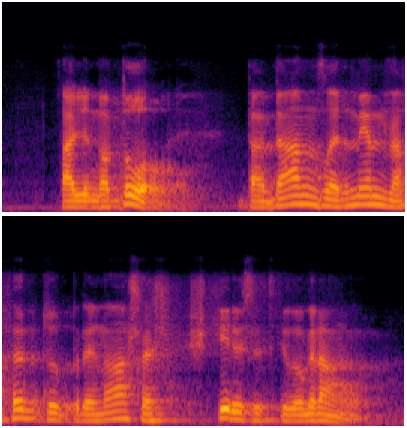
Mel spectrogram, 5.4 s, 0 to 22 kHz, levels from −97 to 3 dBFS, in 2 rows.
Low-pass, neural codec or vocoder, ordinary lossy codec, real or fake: 7.2 kHz; codec, 16 kHz, 1 kbps, FunCodec, trained on LibriTTS, 50 frames a second; Opus, 24 kbps; fake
